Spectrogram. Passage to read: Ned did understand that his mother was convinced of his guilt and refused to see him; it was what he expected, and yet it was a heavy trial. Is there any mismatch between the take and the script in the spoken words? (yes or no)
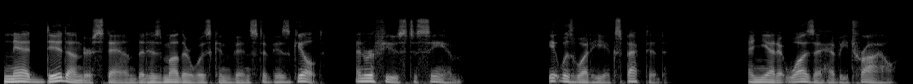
no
